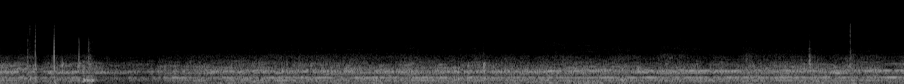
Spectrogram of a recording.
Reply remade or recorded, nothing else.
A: remade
